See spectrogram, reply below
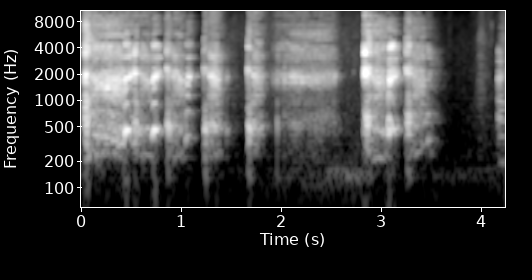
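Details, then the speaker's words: Person with a cold or allergies, congested cough for one to two weeks plus sinus pressure headache: several loose, wet-sounding coughs in short bursts with throat rattle; congested, productive-sounding cough. "this cough with congestion and I had that before I started feeling crappy I had this cough congested cough for like a week or two not if not two weeks"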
